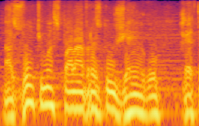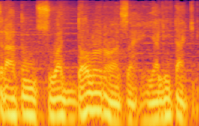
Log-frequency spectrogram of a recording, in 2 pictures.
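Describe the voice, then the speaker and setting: A man narrating a radio drama in a solemn, literary, measured and dramatic style. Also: very deep voice. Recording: dull radio drama audio with music.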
